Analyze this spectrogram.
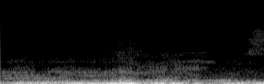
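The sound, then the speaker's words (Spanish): A steady, heavy rumble of traffic as several cars pass by, a continuous low roar that swells and eases slightly, with a brief higher hiss near the end and no talking. “Hay muchos carros.”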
